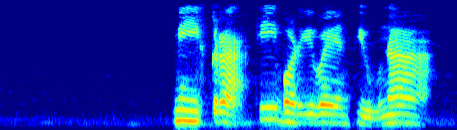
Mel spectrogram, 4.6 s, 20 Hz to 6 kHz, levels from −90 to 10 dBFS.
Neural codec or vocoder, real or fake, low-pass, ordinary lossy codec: none; real; 5.4 kHz; none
